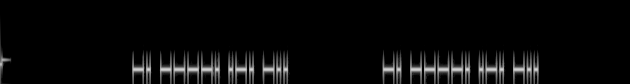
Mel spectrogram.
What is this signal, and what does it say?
Morse code, heard as a keyed tone, about 34 wpm, 700 Hz. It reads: N9RD N9RD
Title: Easy Call Signs Repeated 2x - 35wpm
